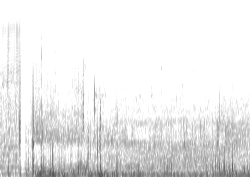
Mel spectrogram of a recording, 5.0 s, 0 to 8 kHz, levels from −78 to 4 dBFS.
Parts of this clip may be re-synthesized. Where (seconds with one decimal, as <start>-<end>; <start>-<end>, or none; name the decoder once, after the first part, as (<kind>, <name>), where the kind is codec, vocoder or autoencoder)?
0.0-0.5 (vocoder, BigVGAN v2)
